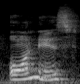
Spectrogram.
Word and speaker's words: honest: Then we have an for all vowel sounds and exceptions could be uh the word honest and honorable. Okay. Where the sound of h is not pronounced.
